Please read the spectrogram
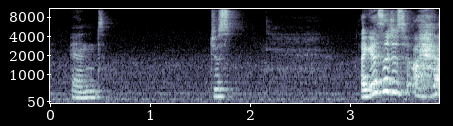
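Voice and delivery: stuttering and mumbling. Urging listeners to consider others' feelings, stuttering and mumbling over your words. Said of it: "I'm like stuttering and mumbling over my words".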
